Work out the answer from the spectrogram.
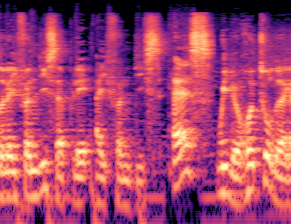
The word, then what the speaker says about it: XS: les iphone 2018 s'appelle iphone x s prononcé 10 s oui ça peut prêter à confusion beaucoup d'ailleurs diront xs est ce un mal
